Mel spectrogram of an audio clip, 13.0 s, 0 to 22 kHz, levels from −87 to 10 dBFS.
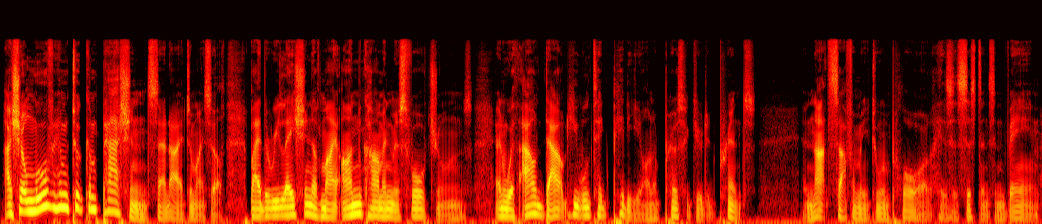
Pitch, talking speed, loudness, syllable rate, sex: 105 Hz, 175 wpm, -21 LUFS, 5.1 syllables/s, male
